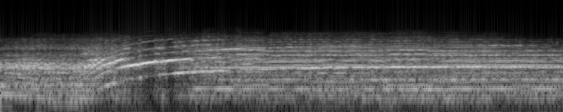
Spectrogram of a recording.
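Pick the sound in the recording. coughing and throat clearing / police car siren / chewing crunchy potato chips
police car siren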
